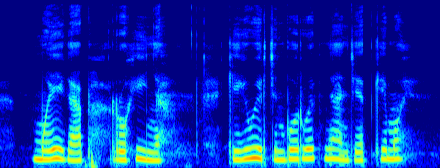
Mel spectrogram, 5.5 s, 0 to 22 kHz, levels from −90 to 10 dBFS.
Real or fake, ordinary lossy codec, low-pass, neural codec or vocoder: real; none; 19.8 kHz; none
